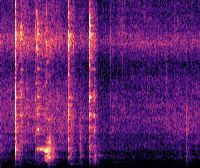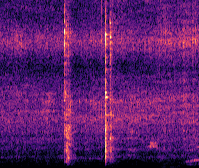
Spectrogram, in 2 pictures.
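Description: A perforated metal spoon scraping and stirring sliced onion, tomato, garlic and green chillies as they fry in a metal kadhai, over a steady low sizzle. Several scrapes come in the first two seconds, then the sizzle carries on alone apart from two more scrapes later.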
